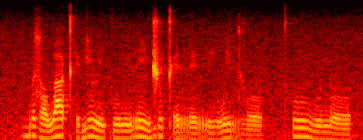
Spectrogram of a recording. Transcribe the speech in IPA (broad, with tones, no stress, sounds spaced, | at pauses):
b ʊ˦ z ɔ˨ w a˦ kʰ ɪ˨ ɡ ĩ˦ l ĩ˨ k uː˨ ŋ r ĩ˦˨ d͡ʒ u˦ kʼ e˨ r e˨ r iː˨ w iː˦ r ɣ o˨ | kʰ uː˦ β u˨ n o˨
